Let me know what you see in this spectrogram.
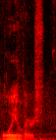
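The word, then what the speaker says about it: Euler: I know that there was the oiler uler oiler or uler filter. I think it was Oiler is how it's pronounced in Maya, but I don't know how to actually change that.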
